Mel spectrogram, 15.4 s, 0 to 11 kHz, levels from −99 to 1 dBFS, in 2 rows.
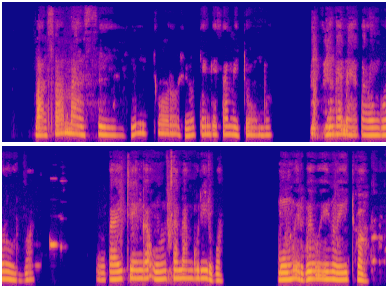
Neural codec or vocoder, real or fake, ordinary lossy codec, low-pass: none; real; MP3, 48 kbps; 9.9 kHz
